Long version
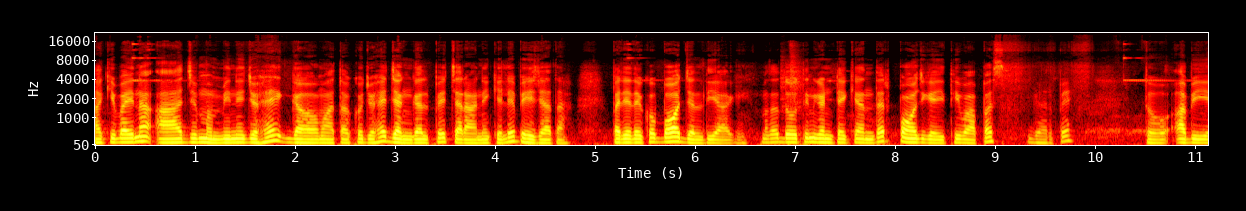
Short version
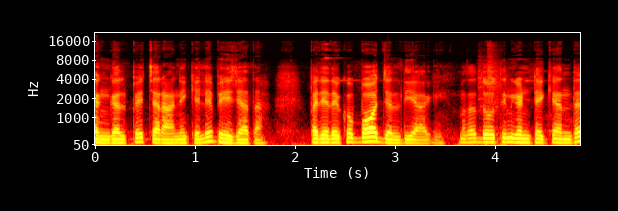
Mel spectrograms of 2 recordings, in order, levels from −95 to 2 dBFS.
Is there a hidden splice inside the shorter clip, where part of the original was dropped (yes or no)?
no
